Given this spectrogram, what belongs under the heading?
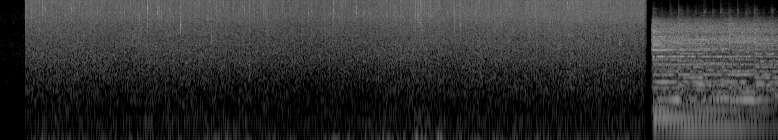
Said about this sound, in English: Rain. It's just like a girl. Sometimes kind. Sometimes fickle. Pouring down heavily, or not falling at all. It is the source of all life. And tonight, the rain is a little cold.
